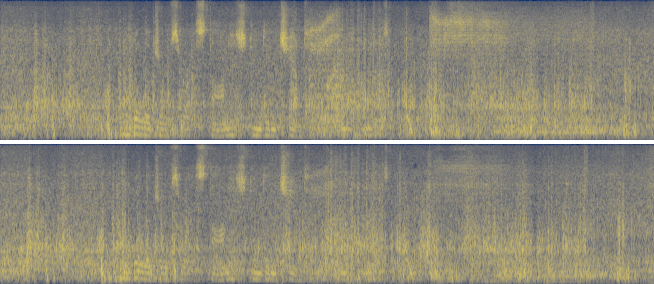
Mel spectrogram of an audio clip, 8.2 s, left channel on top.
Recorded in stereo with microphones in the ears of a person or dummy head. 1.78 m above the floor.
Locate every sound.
1.5 s a man speaking: 10° left (ahead or behind), 1.8 m
3.8 s an explosion: 80° left, 2.5 m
